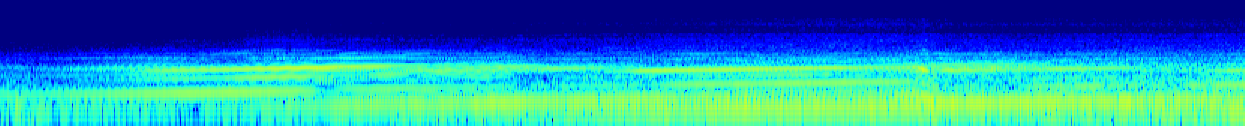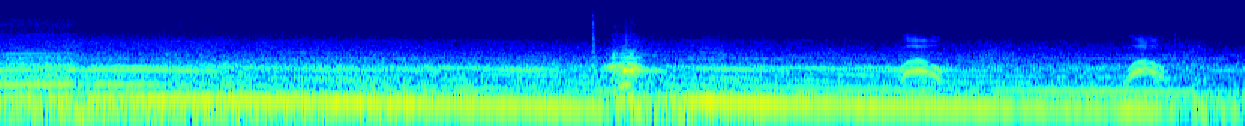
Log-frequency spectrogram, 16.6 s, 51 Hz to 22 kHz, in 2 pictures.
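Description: A Porsche 718 Spyder RS, open-top, screams up toward 9,000 RPM in repeated loud pulls, its engine note climbing steadily then dropping sharply at each gear change, close and dominant throughout.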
